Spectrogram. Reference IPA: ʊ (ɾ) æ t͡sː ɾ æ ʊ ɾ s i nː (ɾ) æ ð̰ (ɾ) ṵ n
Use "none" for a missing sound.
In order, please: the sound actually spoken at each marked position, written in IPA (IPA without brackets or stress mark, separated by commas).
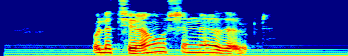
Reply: l, ɾ, ɾ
